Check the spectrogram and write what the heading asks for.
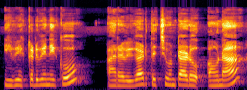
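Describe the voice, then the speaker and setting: A woman's voice: medium pitch, fairly even intonation, moderate pace, close to an everyday voice. Woman doing a stern scolding father.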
